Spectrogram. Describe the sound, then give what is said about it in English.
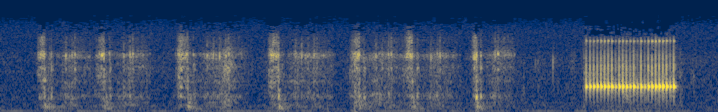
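A telephone rings in a series of short, buzzy bursts as a call is placed and waits for an answer, followed by one louder, steadier ring near the end, with no voices heard. “Doesn't he answer?”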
